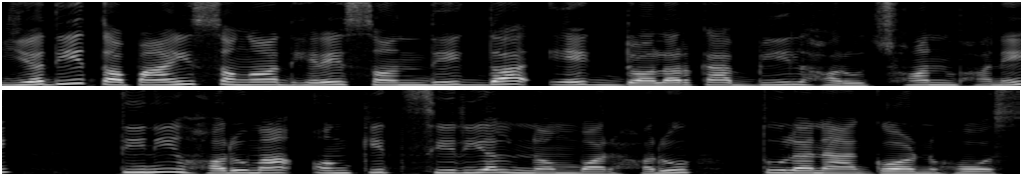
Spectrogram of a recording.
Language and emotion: Nepali, neutral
